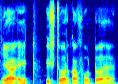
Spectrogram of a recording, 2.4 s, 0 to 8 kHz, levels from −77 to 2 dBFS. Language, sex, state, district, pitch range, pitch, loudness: Hindi, male, Jharkhand, Deoghar, 125-140 Hz, 135 Hz, -19 LUFS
